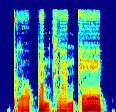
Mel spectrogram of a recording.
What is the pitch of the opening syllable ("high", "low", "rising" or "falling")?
low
